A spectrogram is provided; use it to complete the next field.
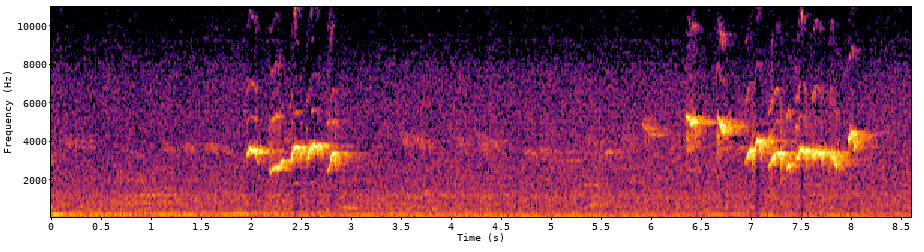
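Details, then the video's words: Two bursts of quick, high twittering warble from a Javan grey-throated white-eye, each under a second, separated by a pause of several seconds; played to make other birds more excited. "Masteran buat burung OPIOR JAWA agar tambah emosi"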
